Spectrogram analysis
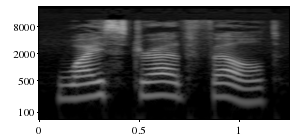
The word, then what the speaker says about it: Ystradfellte: All right, so you pronounce it you. Apparently, it's Ystradfellte, Wales.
